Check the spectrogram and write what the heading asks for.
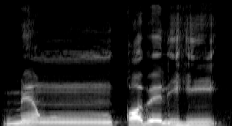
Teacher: النون الساكنة وبعدها قاف، دي بنسميها في التجويد إخفاء حقيقي. والغنة هنا مفخمة، ليه؟ لأن بعد الغنة حرف مفخم.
